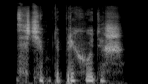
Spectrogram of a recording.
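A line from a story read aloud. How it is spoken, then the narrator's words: Whisper. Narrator (Russian): прошептала она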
